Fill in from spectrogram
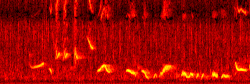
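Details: Lure song of the White-rumped shama for provoking competition birds, a varied string of slurred whistles, some rising, some falling, with high thin notes early and a quick descending trill near the end.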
